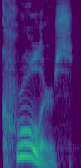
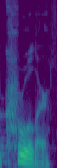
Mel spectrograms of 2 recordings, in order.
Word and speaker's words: cruller: So, Teresa, my friends from the Midwest say you pronounce it crullers. And if you grew up on the East Coast, it's pronounced a cruller. So I don't know if anybody can settle this argument because it has escalated to a point of uncomfortableness. Cruller or crueler?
